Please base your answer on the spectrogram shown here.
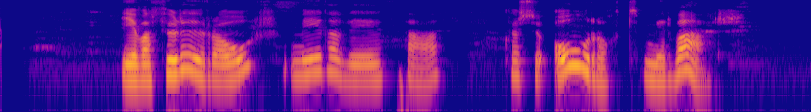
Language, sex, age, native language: Icelandic, female, 30-39, Icelandic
